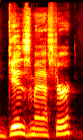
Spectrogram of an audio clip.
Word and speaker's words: Gizmaster: My new hero, the Gizmaster, hard G.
